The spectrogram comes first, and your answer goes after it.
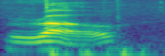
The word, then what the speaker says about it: Rowe: Rowe silent w WRO Gaffin e G a F F a n ey thank you sir okay dr.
